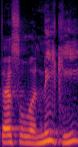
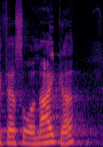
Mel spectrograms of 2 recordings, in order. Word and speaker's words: Thessaloniki: It's really a brilliant summary from the Apostle Paul to the church at Thessaloniki. That's how you say it, but we say Thessalonica.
